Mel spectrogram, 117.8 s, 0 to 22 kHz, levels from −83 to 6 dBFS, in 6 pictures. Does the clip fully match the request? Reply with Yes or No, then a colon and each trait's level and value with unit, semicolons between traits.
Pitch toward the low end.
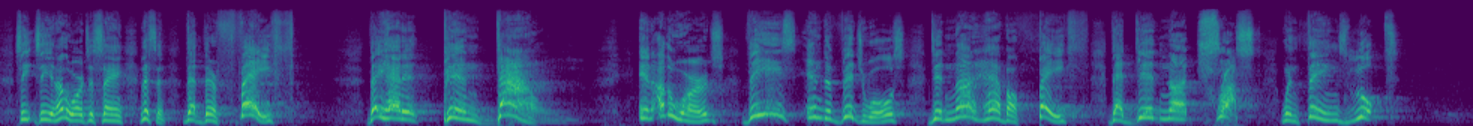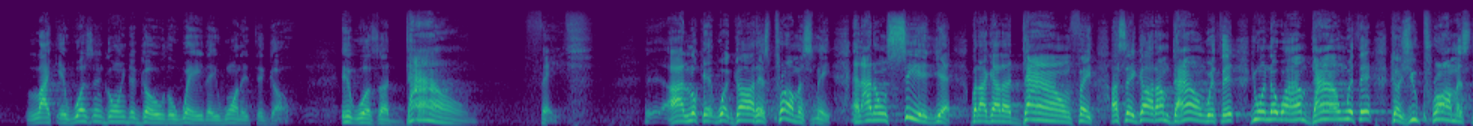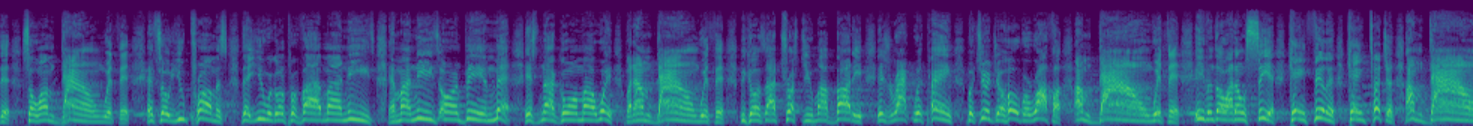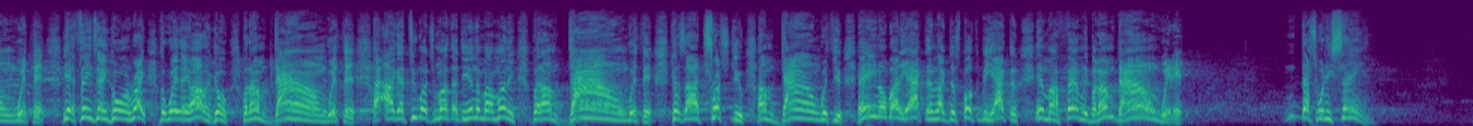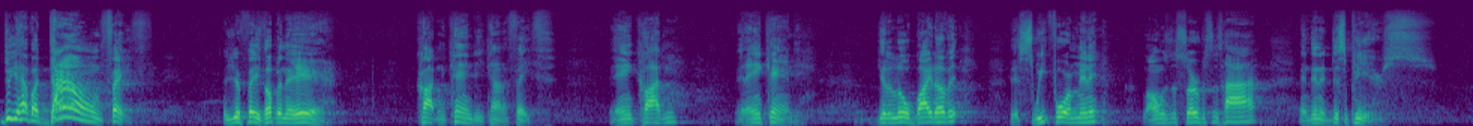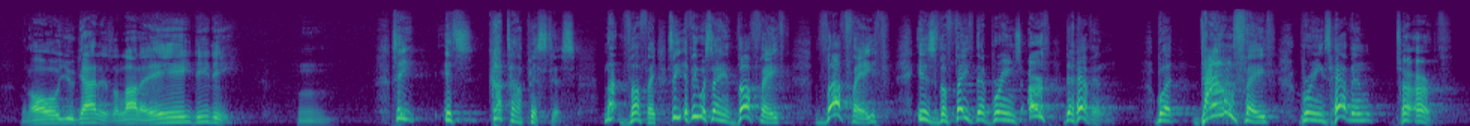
No: high, 205 Hz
